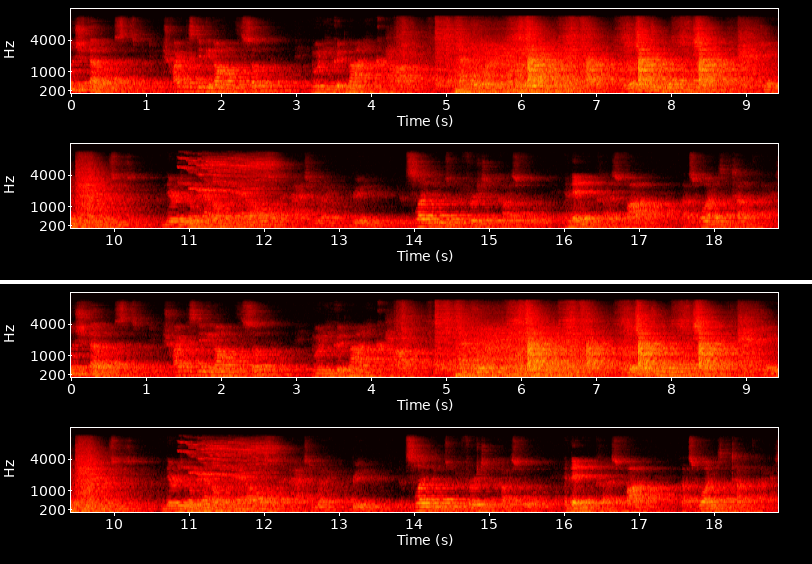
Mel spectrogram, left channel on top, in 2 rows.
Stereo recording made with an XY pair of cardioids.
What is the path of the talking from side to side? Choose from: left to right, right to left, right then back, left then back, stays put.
left to right.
